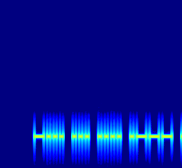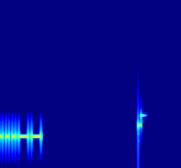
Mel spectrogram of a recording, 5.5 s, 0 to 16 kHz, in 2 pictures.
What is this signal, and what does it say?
Morse code, heard as a keyed tone, about 25 wpm, 700 Hz. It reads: BSHJ3
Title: Code Groups - 5 Letter:Numbers - 25wpm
